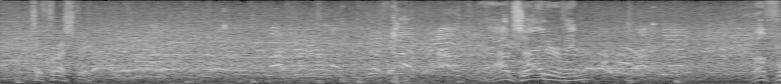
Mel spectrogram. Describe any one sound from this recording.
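A basketball bounces steadily on a hardwood court.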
